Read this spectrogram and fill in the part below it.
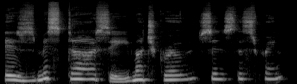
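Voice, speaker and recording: A woman's voice: fairly high pitch, expressive, takes it slowly, breathy edge, pitched above the performer's own voice, heavily acted. A woman voicing a haughty, fawning young society lady in a dramatized period novel. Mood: gushing, superior.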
